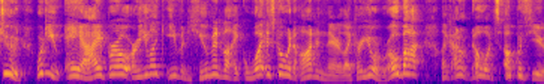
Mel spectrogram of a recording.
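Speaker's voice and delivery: mock, high-pitched, angry, pissed-off rant. Retelling going off on a fellow resident: retelling an angry rant. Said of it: "I was pissed".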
